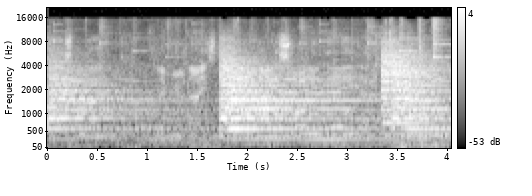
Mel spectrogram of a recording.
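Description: Church bell struck three times, about a second and a half to two seconds apart, each strike ringing on and fading.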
